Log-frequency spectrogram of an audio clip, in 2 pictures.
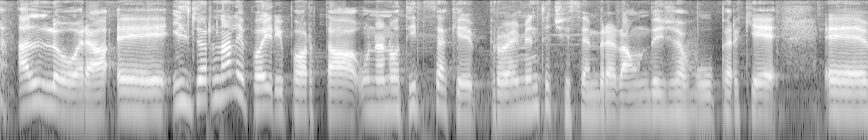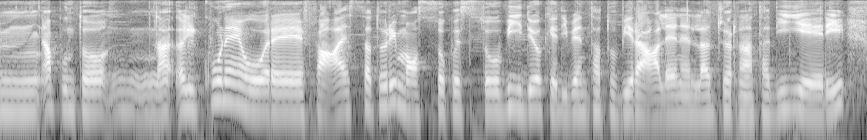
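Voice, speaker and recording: A woman speaks at a moderate pace in a very deep, low voice, her loudness very even and her pitch varying in an ordinary way. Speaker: student radio host. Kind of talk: news reading. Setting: studio.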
